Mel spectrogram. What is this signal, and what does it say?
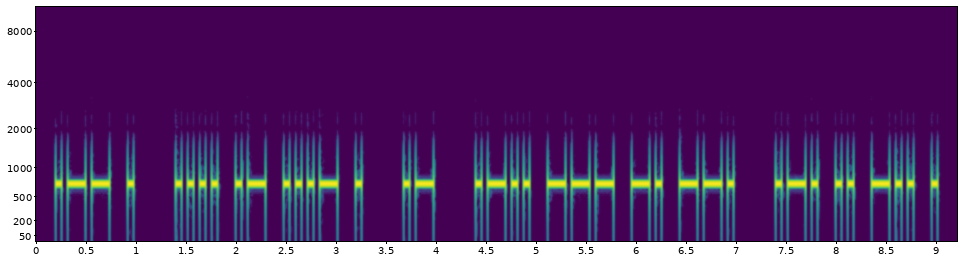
Morse code, heard as a keyed tone, about 20 wpm, 700 Hz. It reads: WE HAVE A LONG RIDE
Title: Sentences from Top 1200 Words 20wpm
